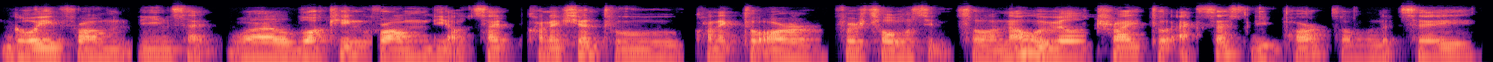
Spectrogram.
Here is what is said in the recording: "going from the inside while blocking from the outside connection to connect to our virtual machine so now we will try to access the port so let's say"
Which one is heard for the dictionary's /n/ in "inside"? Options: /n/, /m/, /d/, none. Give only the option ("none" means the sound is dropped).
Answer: /n/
